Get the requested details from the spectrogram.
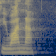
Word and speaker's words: Tijuana: Tijuana is pronounced Tijuana.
